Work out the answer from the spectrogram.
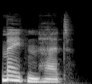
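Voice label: "maidenhead", British English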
